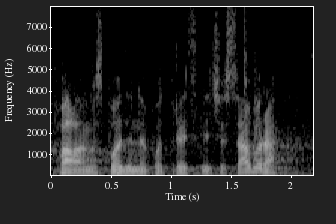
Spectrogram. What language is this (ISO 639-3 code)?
hrv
